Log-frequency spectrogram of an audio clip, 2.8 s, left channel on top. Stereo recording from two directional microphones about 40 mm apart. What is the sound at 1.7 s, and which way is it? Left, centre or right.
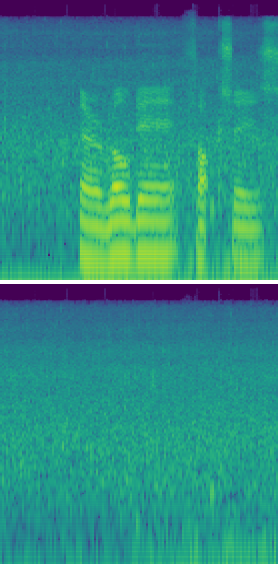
Speech, centre.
